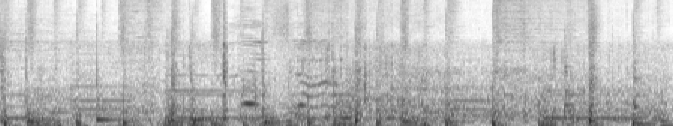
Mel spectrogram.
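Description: Skateboard wheels rolling over stone paving and the board clacking on a stone ledge, heard under music.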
